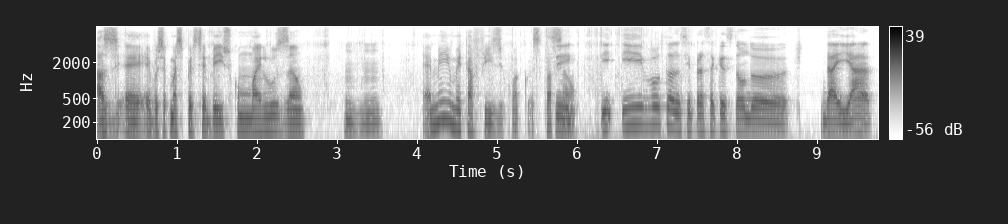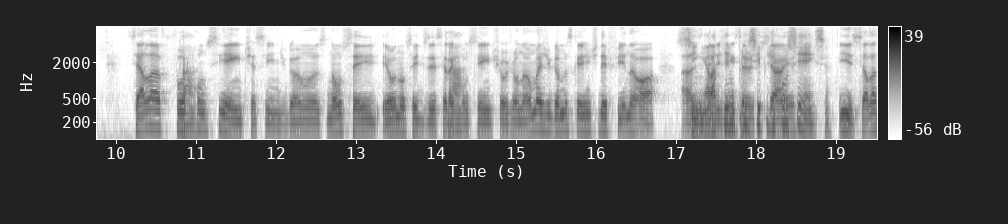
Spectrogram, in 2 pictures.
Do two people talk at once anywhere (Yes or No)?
Yes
